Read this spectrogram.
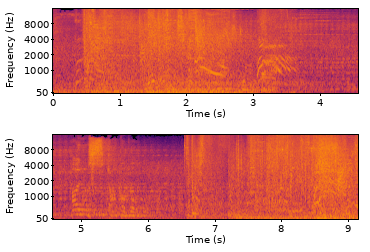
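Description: Spell effects whoosh and crackle in a fast fight between game characters.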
